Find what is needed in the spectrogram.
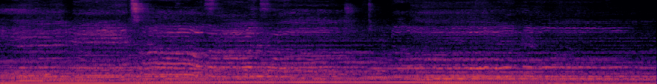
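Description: Church choir singing a slow gospel hymn, with long held low notes underneath.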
